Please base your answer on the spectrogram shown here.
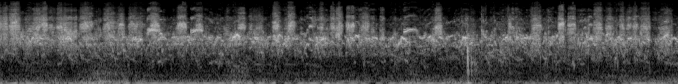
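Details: Happy budgerigars chirping together in an aviary, an unbroken mass of high, quick tweets and warbles from many birds, with one short sharp note standing out near the end.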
